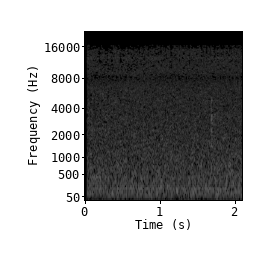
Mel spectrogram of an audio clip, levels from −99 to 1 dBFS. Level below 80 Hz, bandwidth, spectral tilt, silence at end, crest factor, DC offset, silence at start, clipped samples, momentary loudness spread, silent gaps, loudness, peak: -82 dBFS; 16.5 kHz; -2 dB/octave; 0 s; 14 dB; under 0.1%; 0 s; under 0.1%; 1 LU; none; -59 LUFS; -46 dBFS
